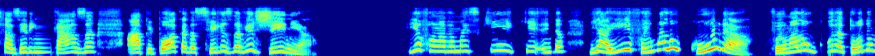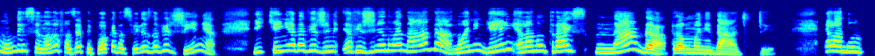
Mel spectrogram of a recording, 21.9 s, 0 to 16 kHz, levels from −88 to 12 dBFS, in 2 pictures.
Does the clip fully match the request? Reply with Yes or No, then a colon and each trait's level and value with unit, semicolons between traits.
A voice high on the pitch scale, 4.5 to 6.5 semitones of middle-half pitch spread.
Yes: very high, 310 Hz; average, 4.9 semitones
